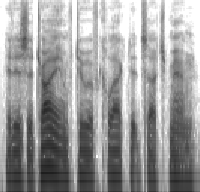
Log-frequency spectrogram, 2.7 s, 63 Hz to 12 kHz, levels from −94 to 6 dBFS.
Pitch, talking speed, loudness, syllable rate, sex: 90 Hz, 200 wpm, -19 LUFS, 4.4 syllables/s, male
